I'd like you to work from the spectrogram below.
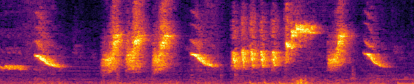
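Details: Long-tailed shrike song intended for teaching other birds: varied whistled notes, some sliding downward, alternating with short bursts of rapid, high chattering chirps.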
